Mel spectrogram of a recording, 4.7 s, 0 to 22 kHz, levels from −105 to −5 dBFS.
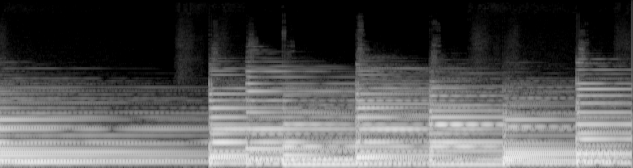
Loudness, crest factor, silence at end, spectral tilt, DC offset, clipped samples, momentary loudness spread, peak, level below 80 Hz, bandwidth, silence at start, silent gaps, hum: -19 LUFS; 14 dB; 0 s; -11.5 dB/octave; under 0.1%; under 0.1%; 9 LU; -4 dBFS; -52 dBFS; 4.7 kHz; 0 s; none; none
